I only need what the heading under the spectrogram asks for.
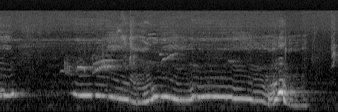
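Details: Kuvasz dog making a talking sound: a long, wavering, howl-like moan of about three and a half seconds that dips and rises in pitch, ending in a brief higher yelp and a low grumble.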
